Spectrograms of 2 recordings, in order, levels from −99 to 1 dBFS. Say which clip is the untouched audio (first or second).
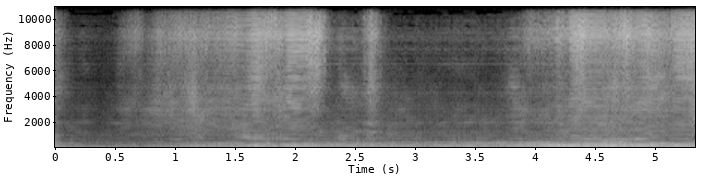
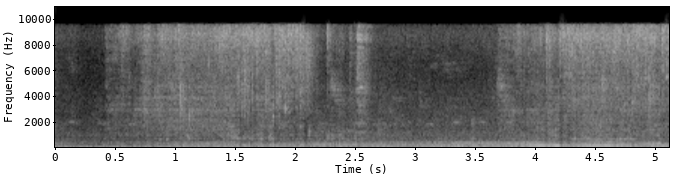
second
